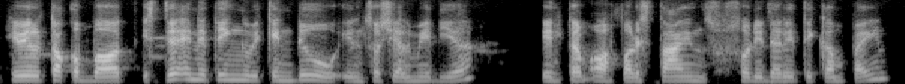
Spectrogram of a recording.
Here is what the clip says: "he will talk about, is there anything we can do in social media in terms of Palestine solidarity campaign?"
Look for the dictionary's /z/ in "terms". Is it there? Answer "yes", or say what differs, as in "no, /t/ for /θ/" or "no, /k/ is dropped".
no, /z/ is dropped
